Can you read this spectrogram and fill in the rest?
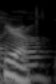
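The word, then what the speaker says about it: Herro: How do you pronounce that? Tyler Hero. – Hero. – Hero. Okay. There's two R's, though, right? – Yeah.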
